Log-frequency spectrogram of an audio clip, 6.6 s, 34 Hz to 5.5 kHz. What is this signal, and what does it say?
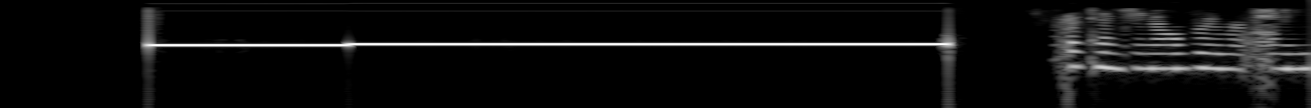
Two-tone page, heard as a one-second tone, then a three-second tone, about 660 then 690 Hz, with speech. It is heard from 0.7 to 4.7 s.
